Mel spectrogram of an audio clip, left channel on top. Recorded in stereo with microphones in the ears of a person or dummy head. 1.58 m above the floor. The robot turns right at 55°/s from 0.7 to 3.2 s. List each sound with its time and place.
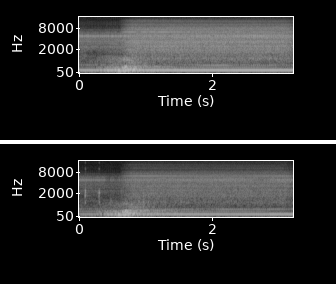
0.2 s a whoosh: 25° left (ahead or behind), 1.5 m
